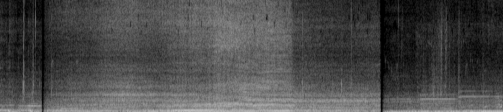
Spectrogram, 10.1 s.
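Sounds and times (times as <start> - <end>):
car engine accelerating: 0.9 - 7.7.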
